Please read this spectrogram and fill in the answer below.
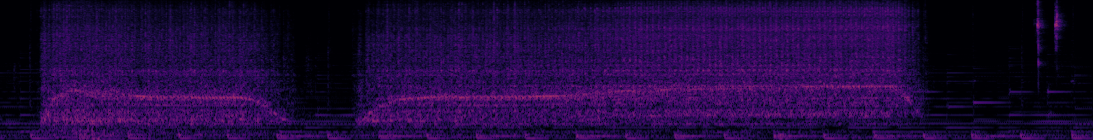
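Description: Overlock sewing machine (serger) stitching along the raw edge of a seam, run in two bursts: a short one of about two and a half seconds, then after a brief pause a longer one of about five and a half seconds. Each burst has a motor whine that winds up at the start and winds down at the stop.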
